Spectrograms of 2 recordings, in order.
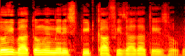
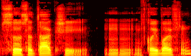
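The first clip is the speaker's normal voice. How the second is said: usual speaking voice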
